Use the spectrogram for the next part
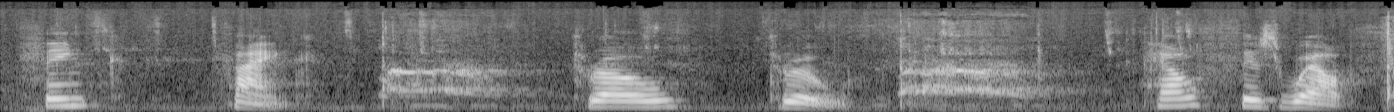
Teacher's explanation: The unvoiced th sound as in thin, nothing, bath is produced by placing the tip of the tongue lightly against the lower edge of the upper front teeth and blowing out an unvoiced breath.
